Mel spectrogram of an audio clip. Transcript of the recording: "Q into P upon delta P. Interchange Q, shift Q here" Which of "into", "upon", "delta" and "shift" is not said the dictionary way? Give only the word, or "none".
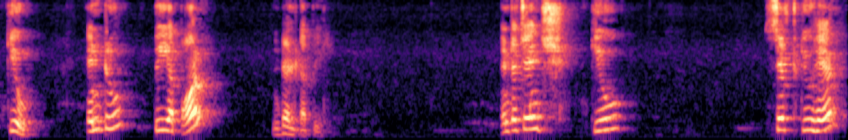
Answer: shift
